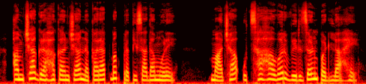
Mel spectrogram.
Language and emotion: Marathi, sad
